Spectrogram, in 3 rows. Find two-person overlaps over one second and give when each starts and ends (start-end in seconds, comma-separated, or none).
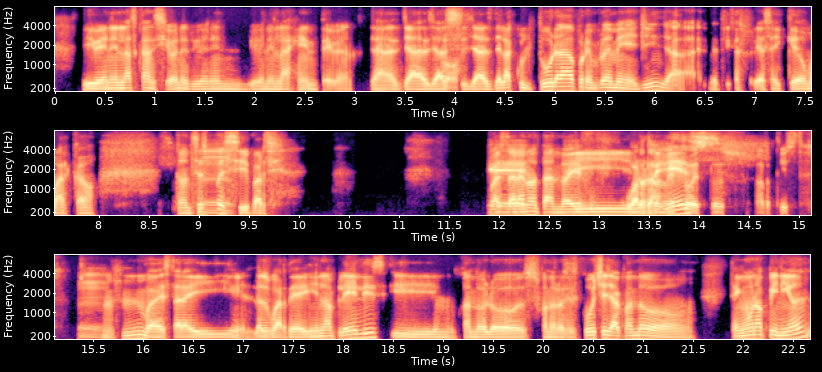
11.9-14.7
